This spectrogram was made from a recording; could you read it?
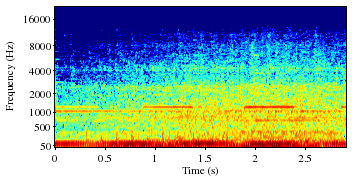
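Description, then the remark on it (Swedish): A tow truck reverses down a footpath toward a canal bank with a deep, steady engine rumble while a high-pitched backup alarm beeps above it, with no one speaking. “Men helt plötsligt börjar en bergarbil backa ner för gångvägen mot oss.”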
